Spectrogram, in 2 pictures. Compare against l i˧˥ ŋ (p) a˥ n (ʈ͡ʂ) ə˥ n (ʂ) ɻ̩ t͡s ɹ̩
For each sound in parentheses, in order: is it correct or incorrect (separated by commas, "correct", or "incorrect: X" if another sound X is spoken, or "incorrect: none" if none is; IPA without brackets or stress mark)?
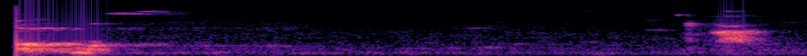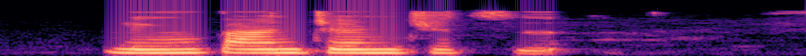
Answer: correct, correct, incorrect: ʈ͡ʂ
